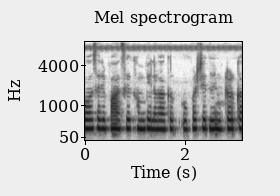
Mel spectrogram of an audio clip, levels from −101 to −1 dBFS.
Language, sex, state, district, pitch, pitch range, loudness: Hindi, female, Delhi, New Delhi, 240 Hz, 235-245 Hz, -14 LUFS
